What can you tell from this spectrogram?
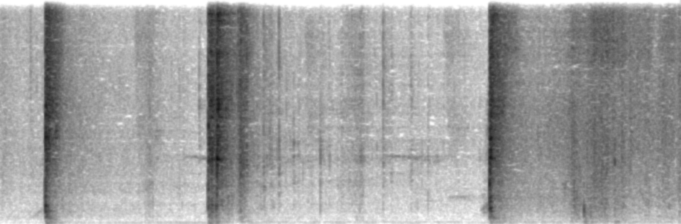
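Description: Three sharp chopping strikes of a Cold Steel Warrior Series katana cleaving green sapling branches, the first two about a second apart and the third two seconds later, followed by rustling leaves and brush.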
